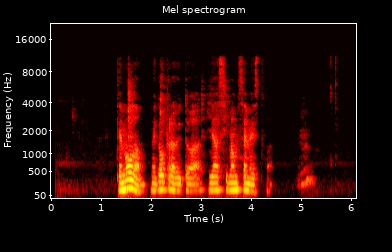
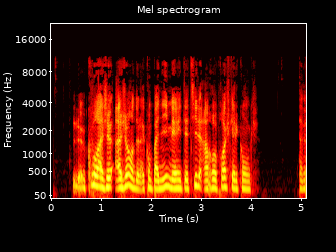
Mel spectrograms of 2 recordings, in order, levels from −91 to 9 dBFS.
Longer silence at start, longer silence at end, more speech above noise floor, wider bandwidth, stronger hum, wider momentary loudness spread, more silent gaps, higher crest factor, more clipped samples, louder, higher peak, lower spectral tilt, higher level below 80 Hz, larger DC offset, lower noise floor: first, 1.3 s vs 0.45 s; first, 0.9 s vs 0 s; second, 49 dB vs 59 dB; about the same, 11.5 kHz vs 11 kHz; neither; first, 22 LU vs 12 LU; neither; about the same, 20 dB vs 16 dB; neither; second, -24 LUFS vs -17 LUFS; second, -6 dBFS vs -2 dBFS; about the same, -8 dB/octave vs -7.5 dB/octave; second, -66 dBFS vs -52 dBFS; neither; about the same, -73 dBFS vs -75 dBFS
